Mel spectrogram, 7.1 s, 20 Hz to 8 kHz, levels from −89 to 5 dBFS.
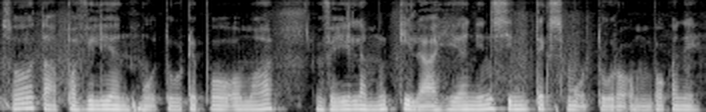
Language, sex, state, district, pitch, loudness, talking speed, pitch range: Mizo, male, Mizoram, Aizawl, 105 Hz, -16 LUFS, 160 wpm, 100-110 Hz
